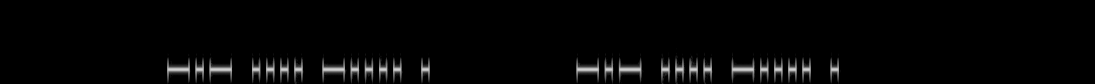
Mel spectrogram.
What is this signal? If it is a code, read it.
Morse code, heard as a keyed tone, about 17 wpm, 700 Hz. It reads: KH6E KH6E
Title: DXCC-100 Call Signs - 4 Characters - Repeated 2x - 17wpm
